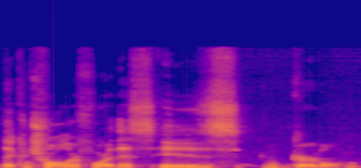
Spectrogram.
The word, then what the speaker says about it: grbl: controller for this is herbal herbal is how we're saying it we know if that's actually how you say it pretty close so it's grbl and so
